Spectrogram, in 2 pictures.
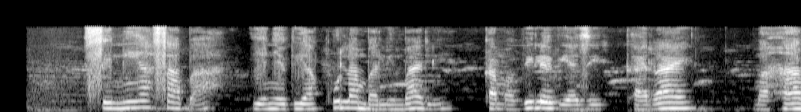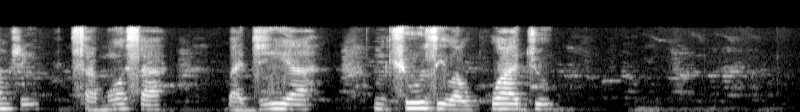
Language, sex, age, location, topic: Swahili, female, 18-24, Mombasa, agriculture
